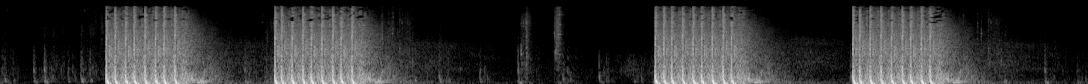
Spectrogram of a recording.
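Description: An automatic rifle fires rapid bursts.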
